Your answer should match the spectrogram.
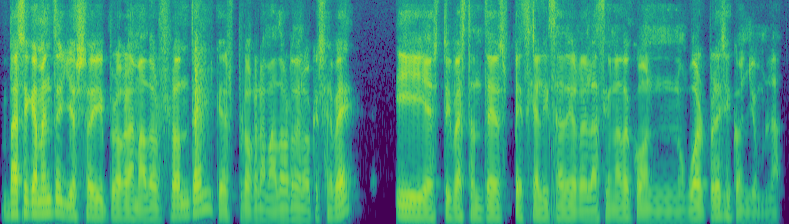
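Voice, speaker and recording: A man's voice: lowish voice, a little fast, no echo, studio quality. A man in his thirties from Barcelona, a guest speaker explaining things in a casual, chatty way on a video call. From Barcelona, Spain. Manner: chatty, explanatory, laughs easily. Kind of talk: casual presentation and chat. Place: home office, indoors. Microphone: video call with earbud headset.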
